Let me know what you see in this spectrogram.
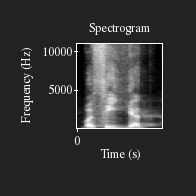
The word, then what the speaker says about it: وصیت: صحیح جو ادائیگی ہے صحیح تلفظ ہے یہ ہے وصیت ہم نے کیا کرنی ہے وسیعت کرنی ہے.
